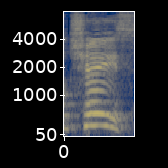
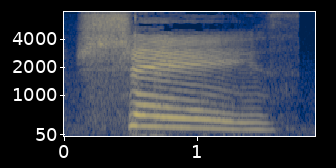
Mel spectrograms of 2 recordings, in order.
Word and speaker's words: chaise: Beautiful chase, isn't it? I believe it's pronounced chaise.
